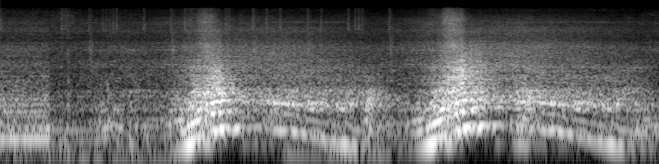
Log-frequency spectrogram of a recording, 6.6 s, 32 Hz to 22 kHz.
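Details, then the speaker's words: BMW 335i with N55 engine, after the intercooler was refitted; possibly an unplugged MAP sensor and a drivetrain malfunction warning. Two lazy revs climb slowly and fall away with no crisp pickup: sluggish throttle response. "it's got a really slow throttle response"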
